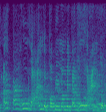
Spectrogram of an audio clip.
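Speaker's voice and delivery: put-on high, light, carefree kid's voice; naive child voice. Preacher mimics children believing their parents are playing. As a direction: play the little ones who think it's a game.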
